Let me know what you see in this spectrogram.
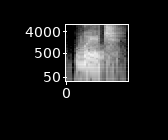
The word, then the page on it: witch: Indian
